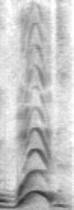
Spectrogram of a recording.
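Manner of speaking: loud, high indignant what; shocked what. Retold or imitated. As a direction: act offended by his tease. Indignant retort to chef.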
